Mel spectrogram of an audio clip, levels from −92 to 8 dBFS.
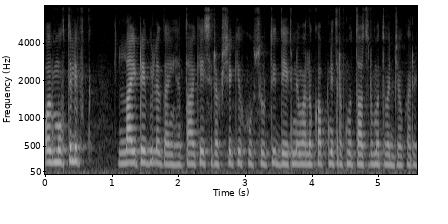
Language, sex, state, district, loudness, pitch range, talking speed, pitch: Urdu, female, Andhra Pradesh, Anantapur, -34 LUFS, 185-205 Hz, 205 wpm, 190 Hz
